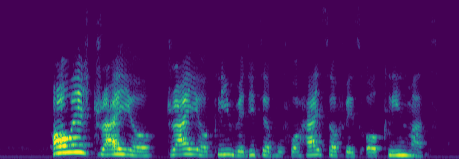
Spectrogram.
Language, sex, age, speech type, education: Nigerian Pidgin, female, 15-29, spontaneous, secondary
